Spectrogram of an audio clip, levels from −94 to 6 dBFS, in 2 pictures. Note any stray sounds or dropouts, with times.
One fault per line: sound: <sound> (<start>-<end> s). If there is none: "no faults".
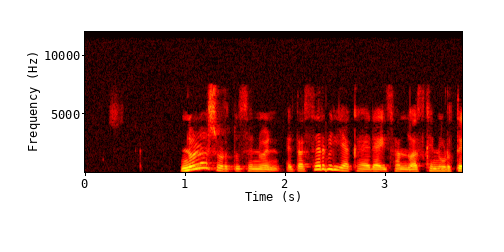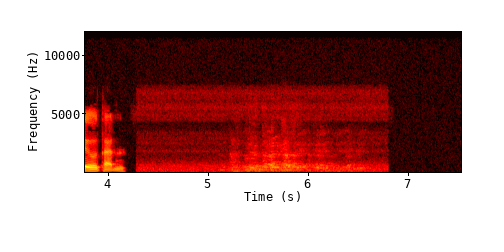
sound: laugh (5.1-6.7 s)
